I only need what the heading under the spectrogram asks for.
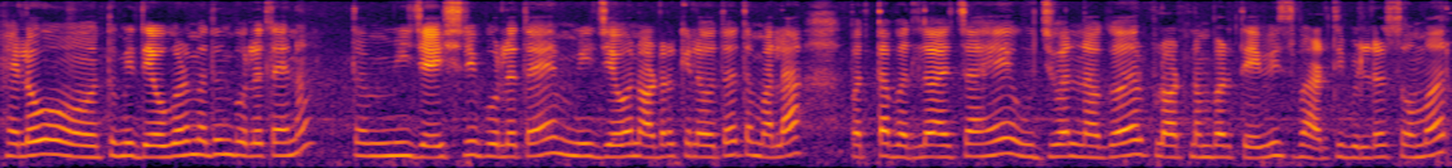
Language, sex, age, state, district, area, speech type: Marathi, female, 60+, Maharashtra, Yavatmal, rural, spontaneous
